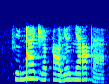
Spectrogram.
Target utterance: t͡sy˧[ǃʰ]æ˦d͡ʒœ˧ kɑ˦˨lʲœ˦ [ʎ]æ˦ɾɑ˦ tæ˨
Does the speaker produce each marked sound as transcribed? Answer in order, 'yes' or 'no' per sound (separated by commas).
no, yes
